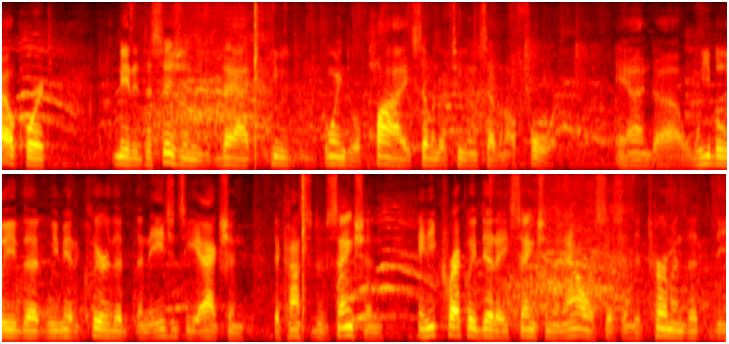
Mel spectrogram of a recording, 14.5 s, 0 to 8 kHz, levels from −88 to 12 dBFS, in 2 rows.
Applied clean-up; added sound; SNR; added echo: none; Applause / Crowd + Clapping; 9 dB; none.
